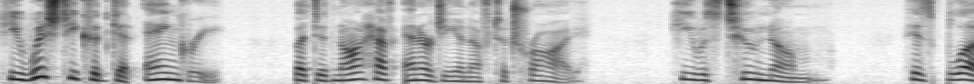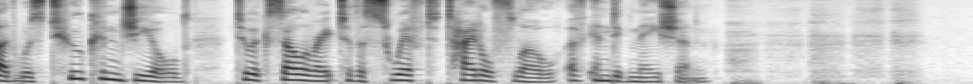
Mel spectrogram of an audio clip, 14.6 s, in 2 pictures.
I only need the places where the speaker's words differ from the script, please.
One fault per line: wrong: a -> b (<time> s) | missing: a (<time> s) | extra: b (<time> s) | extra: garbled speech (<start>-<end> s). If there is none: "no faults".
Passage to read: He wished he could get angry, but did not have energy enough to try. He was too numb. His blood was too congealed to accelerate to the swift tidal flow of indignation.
no faults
